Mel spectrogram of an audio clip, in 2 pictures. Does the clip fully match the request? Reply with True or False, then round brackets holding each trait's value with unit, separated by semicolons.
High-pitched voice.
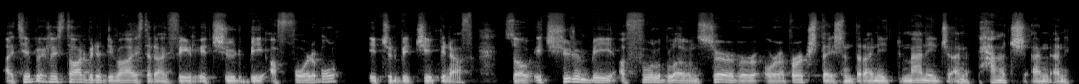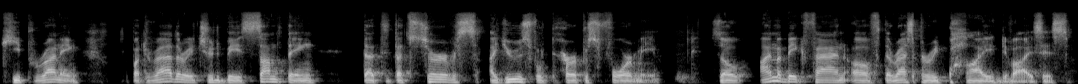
False (90 Hz)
